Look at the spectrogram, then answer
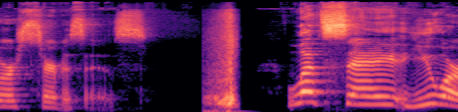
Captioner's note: air whooshing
